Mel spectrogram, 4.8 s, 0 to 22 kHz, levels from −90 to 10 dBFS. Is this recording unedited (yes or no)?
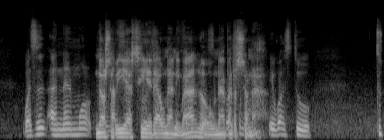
no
